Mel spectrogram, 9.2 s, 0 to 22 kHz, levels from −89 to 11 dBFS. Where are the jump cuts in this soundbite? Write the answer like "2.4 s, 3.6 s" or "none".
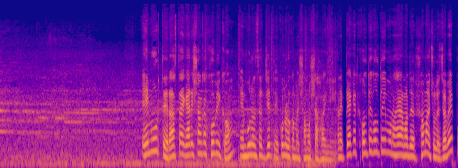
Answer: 6.7 s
